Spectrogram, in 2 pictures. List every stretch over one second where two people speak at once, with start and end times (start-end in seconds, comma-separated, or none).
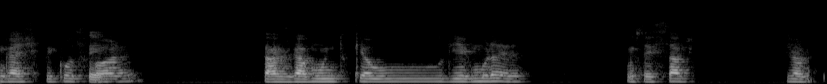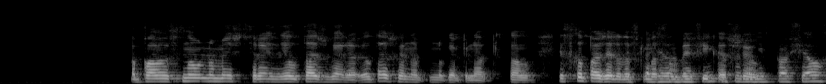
14.5-15.9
